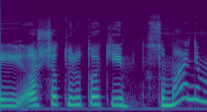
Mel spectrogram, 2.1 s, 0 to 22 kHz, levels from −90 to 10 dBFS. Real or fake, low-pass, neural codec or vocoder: real; 14.4 kHz; none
